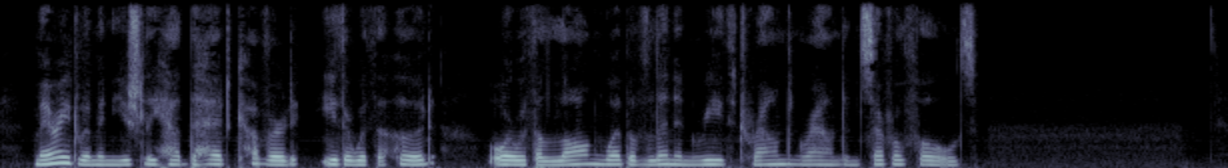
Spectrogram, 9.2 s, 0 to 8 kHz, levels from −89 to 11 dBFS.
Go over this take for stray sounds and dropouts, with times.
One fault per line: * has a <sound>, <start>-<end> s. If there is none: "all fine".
all fine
